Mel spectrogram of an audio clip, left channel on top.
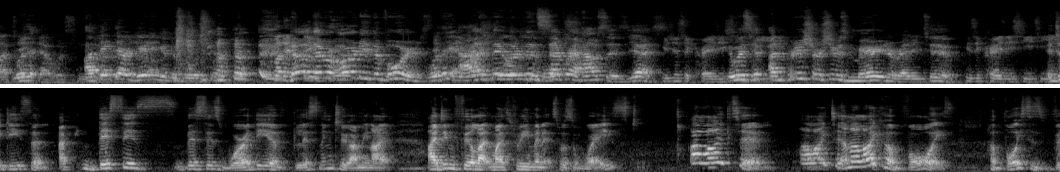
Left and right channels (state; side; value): different; both; correlation 0.00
